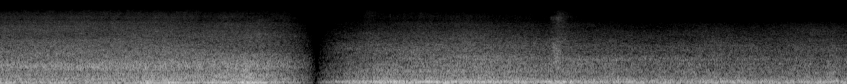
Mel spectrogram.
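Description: Steady road traffic noise with a low rumble, mixed with wind on the microphone. The sound drops out for an instant about three seconds in, and the low rumble is stronger after it.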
